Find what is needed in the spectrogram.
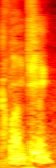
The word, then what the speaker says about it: Clemson: Yeah, I've had Clemson fans after me for not pronouncing the P in Clemson. – There's a P in Clemson.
